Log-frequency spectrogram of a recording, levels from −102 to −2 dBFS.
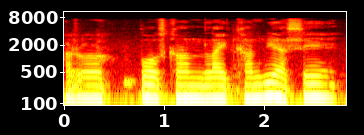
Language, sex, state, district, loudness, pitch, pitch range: Nagamese, male, Nagaland, Kohima, -12 LUFS, 130 Hz, 125-135 Hz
